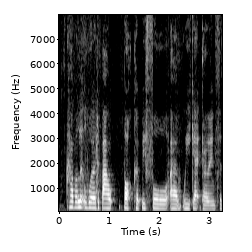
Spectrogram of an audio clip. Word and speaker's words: bokeh: the month of December, and our theme was bokeh. So I'm just going to have a little word about bokeh before we get going, for those people who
